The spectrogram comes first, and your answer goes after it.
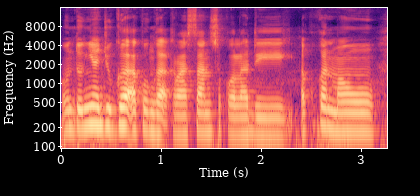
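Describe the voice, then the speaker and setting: With a Madurese accent, a woman speaks at a moderate pace and a fairly low pitch, keeping her intonation fairly even. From Madura, Indonesia. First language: Madurese (speaking Indonesian). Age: 50s. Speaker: vlogger. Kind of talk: casual personal storytelling.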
